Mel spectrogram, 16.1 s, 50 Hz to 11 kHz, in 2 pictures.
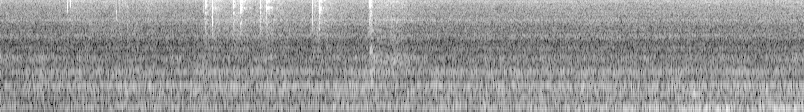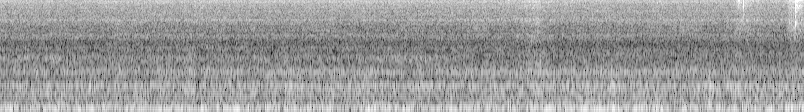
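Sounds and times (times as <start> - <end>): computer cooling fan hiss: 0.0 - 16.0.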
